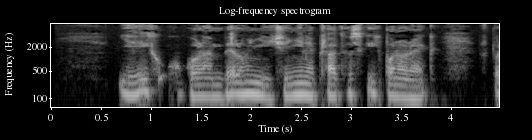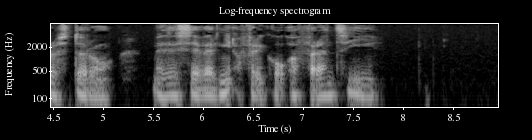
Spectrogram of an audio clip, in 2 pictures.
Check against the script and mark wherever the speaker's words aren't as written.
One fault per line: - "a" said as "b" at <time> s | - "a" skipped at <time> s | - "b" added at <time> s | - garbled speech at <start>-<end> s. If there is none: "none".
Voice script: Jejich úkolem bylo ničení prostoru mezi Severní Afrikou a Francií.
- "nepřátelských ponorek v" added at 2.5 s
